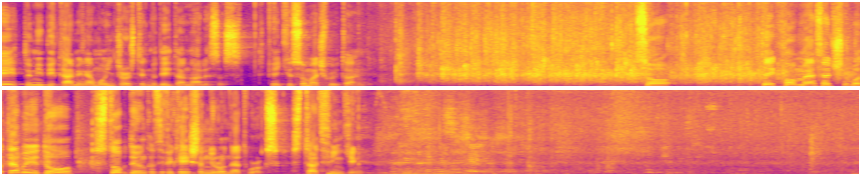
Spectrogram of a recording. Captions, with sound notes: to me, becoming more interesting with data analysis. Thank you so much for your time. [applause] So take home message, whatever you do, stop doing classification neural networks. Start thinking. [audience laughing]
